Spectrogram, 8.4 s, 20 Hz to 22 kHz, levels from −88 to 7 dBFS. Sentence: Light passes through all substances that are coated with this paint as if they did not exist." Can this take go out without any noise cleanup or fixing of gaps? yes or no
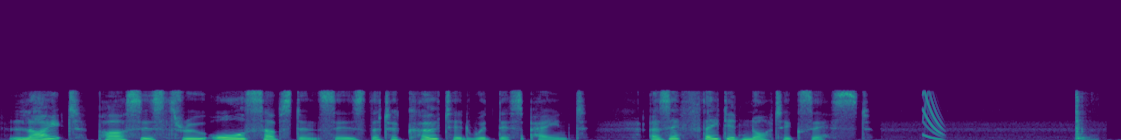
no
